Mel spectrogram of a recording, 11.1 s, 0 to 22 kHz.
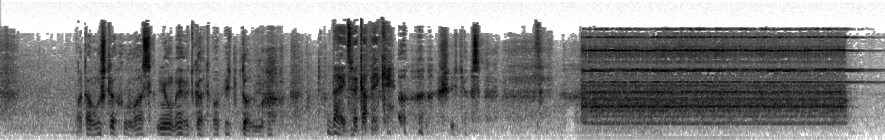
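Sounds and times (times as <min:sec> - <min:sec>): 
speech: 0:01.0 - 0:06.5
telephone bell ringing in an apartment: 0:07.2 - 0:11.0.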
